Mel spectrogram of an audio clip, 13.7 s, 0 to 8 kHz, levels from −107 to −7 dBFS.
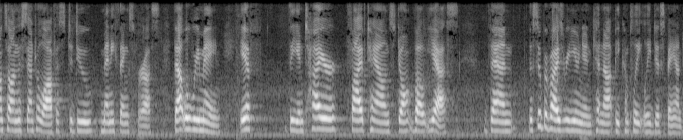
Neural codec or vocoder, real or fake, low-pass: none; real; 7.2 kHz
